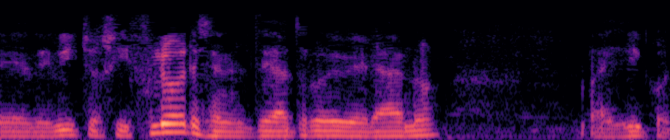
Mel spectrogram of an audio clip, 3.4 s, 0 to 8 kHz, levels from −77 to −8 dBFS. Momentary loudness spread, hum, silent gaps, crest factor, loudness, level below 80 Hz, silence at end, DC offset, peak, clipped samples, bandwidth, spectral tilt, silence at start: 12 LU; none; none; 20 dB; -32 LUFS; -50 dBFS; 0 s; under 0.1%; -12 dBFS; under 0.1%; 6 kHz; -9.5 dB/octave; 0 s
